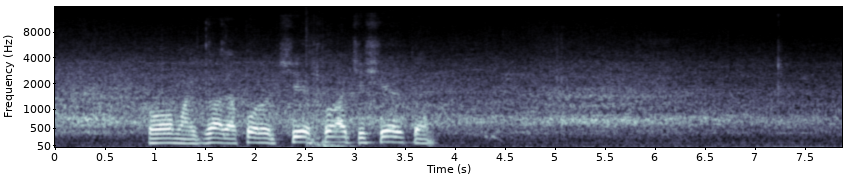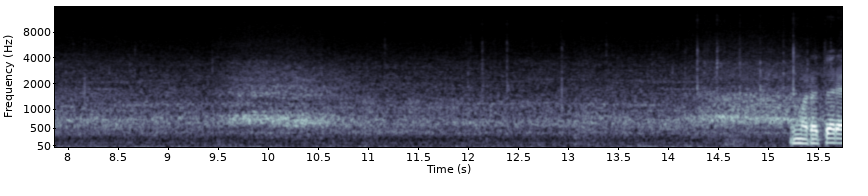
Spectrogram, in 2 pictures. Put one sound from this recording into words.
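A crowd chants loudly in unison.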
